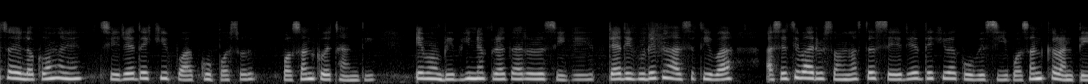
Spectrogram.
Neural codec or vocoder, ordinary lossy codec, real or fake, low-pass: codec, 16 kHz, about 1 kbps, DyCAST, with the encoder's durations; none; fake; none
